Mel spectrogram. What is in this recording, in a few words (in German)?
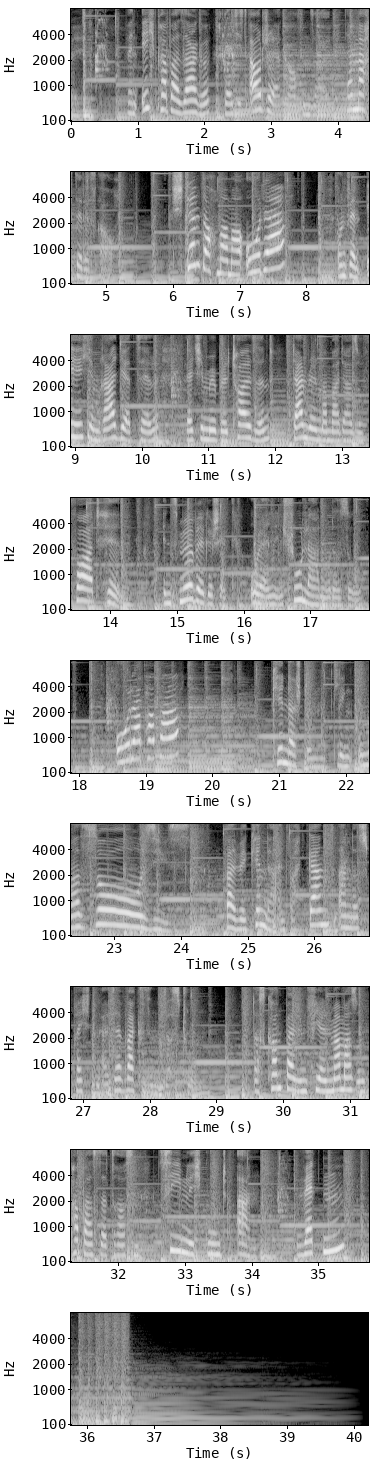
Werbespot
